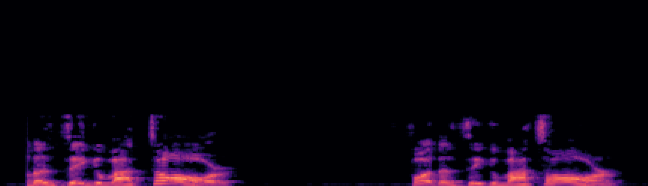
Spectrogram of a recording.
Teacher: 那么再注意它的重读音节在 Zik 和 Zor 上面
